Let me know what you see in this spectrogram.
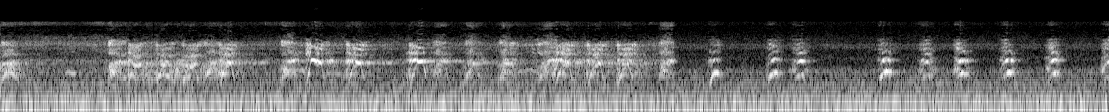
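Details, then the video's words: Pet dog vocalising to be let into a room: drawn-out, wavering whines and yelps first, then quicker clipped yips and barks in a loose series, with a low background hum. "Dog Barking Sounds Effects | Realistic Dog Barks Sounds | Dog Sounds ASMR"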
